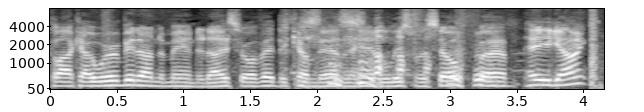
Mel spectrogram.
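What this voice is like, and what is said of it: Usual voice. Nothing is said of it.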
